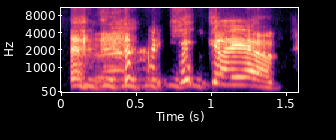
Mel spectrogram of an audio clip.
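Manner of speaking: laughing it out, slowly. Real, not acted. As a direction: laugh through the admission. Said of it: "I think you're having a stroke".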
